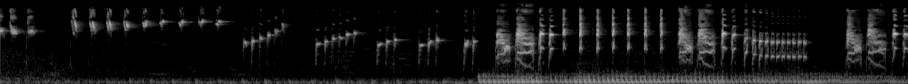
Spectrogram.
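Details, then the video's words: Long-tailed shrike in full varied song packed with fill-in material, used to prompt other shrikes to sing. Thin, high whistled ticks are followed by rising slurred whistles, then a dense rush of mixed chattering, scratchy and whistled notes over a low hum. "burung cendet gacor FULL ISIAN pancingan Cendet AGAR BUNYI Cendet Bongkar Materi"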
